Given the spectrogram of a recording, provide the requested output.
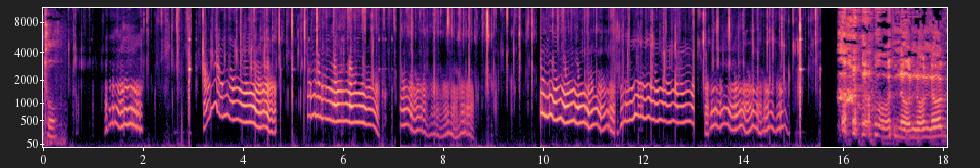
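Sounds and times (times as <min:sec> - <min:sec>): dog howling and whining: 0:03.2 - 0:08.7, 0:10.0 - 0:15.0.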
